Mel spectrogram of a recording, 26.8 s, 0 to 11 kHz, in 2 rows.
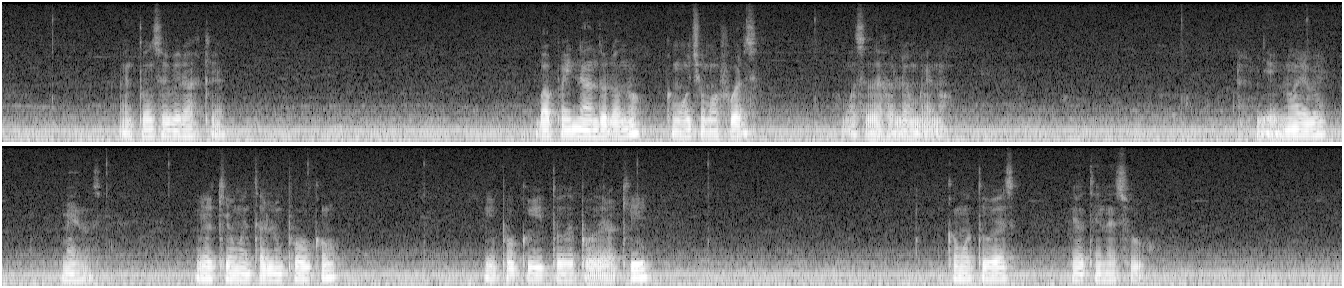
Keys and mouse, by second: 1.7-18.0 drag, 18.8-20.8 drag, 21.7-26.8 drag.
